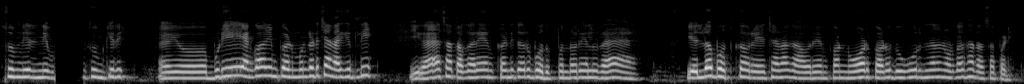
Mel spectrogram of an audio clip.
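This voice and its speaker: A kindly village woman, played by a woman, coaxes and hushes a friend over and over. Her voice sits high and runs quick. The sound is dull and lo-fi, as in a village sketch drama. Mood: soothing. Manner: coaxing, repeats herself to calm someone.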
